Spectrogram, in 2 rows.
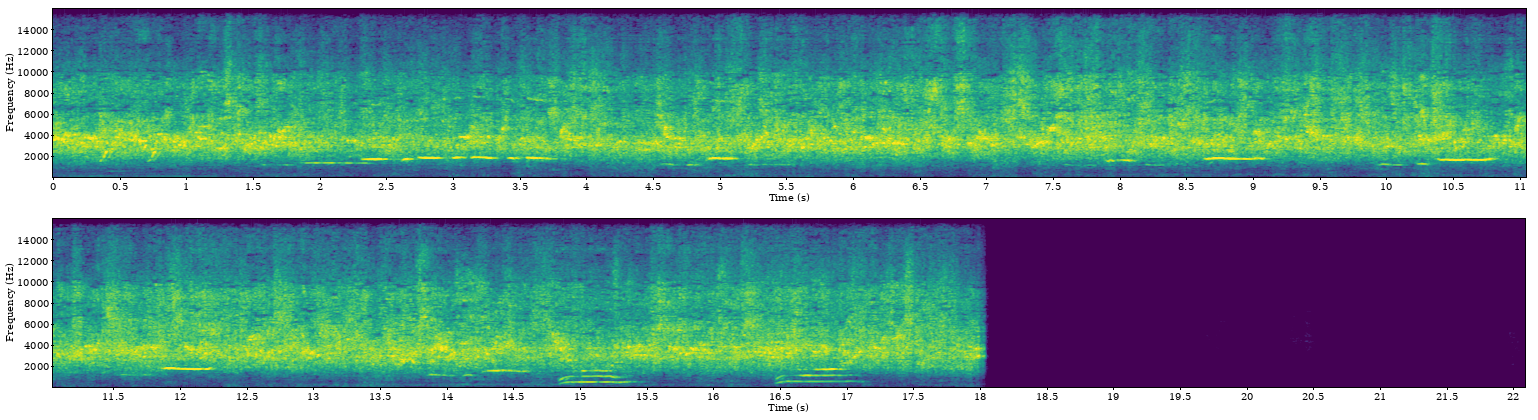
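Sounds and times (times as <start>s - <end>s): birds chirping: 0.0s - 18.1s
whistled bird notes: 0.0s - 18.1s.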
